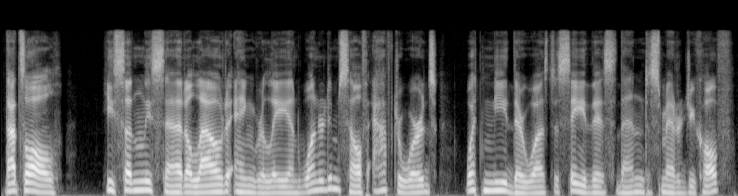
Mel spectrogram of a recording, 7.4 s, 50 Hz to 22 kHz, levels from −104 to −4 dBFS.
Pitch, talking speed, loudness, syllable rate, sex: 140 Hz, 170 wpm, -19 LUFS, 5.2 syllables/s, male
